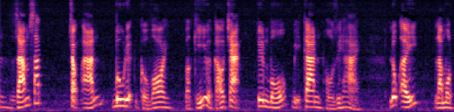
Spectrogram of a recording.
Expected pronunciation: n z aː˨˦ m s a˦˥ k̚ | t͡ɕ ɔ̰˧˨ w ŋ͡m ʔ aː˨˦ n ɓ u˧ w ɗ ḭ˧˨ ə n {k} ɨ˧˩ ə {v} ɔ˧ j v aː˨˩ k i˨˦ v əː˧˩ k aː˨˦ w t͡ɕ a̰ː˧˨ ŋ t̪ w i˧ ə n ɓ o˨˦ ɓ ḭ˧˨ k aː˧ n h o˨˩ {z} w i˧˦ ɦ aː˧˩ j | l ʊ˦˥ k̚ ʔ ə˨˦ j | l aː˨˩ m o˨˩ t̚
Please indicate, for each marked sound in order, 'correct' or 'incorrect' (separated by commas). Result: correct, correct, correct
